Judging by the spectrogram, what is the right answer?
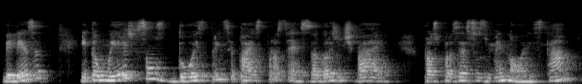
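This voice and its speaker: A woman with a Brazilian accent teaching a grammar lesson. She chats with her students as she goes, asks their questions for them and answers them, and spells out sounds slowly while she writes. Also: on the low side, lively intonation, warm tone. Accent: Brazilian Portuguese. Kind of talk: recorded classroom lesson. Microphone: camera set up in front of her. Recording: roomy, slightly dull sound.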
